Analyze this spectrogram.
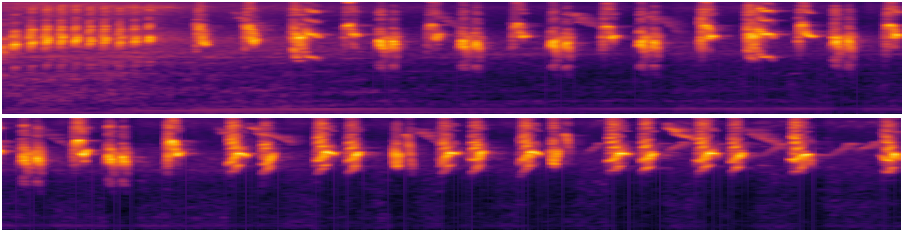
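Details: Long-tailed shrike in full, rough-toned song, played to stir a shrike that has stopped singing: a fast unbroken stream of shrill, scratchy chips and squeaks, several per second, after a brief buzzy opening.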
